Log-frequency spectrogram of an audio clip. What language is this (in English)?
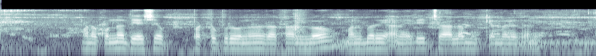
Telugu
